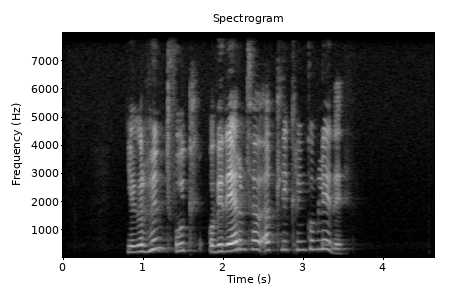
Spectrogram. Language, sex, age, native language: Icelandic, female, 40-49, Icelandic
